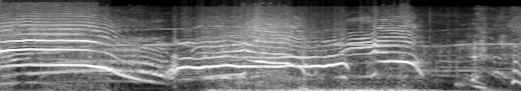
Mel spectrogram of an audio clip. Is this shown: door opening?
no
